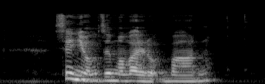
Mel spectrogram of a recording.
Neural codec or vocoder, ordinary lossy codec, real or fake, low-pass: none; Opus, 64 kbps; real; 10.8 kHz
